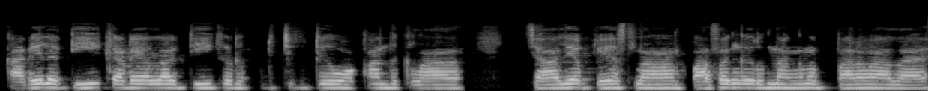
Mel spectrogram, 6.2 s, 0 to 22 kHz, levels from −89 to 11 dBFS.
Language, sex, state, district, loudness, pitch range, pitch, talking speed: Tamil, male, Karnataka, Chamarajanagar, -19 LUFS, 150-160 Hz, 155 Hz, 105 wpm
